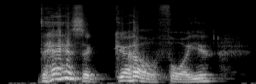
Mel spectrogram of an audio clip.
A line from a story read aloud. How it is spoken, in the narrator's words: cried Nastasia Philipovna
